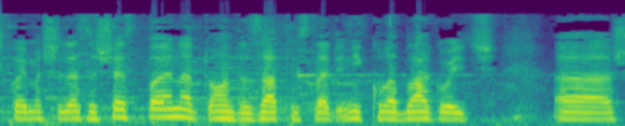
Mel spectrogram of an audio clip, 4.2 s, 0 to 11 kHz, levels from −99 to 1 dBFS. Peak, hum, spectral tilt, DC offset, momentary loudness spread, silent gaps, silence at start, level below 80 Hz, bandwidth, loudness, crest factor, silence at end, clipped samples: 0 dBFS; none; -7 dB/octave; under 0.1%; 8 LU; none; 0 s; -38 dBFS; 8 kHz; -12 LUFS; 12 dB; 0 s; 0.2%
